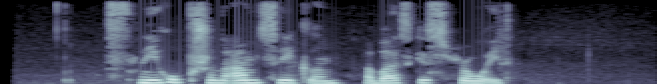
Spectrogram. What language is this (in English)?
Abkhazian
